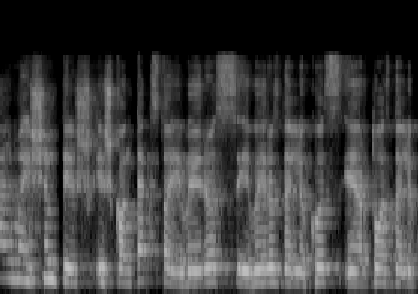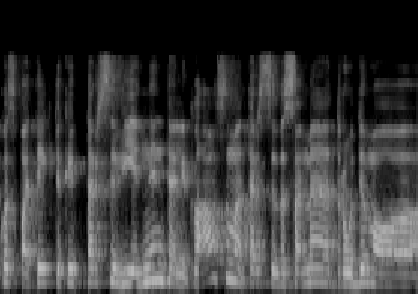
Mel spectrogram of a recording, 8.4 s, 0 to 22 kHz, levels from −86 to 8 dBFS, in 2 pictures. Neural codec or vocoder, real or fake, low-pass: none; real; 9.9 kHz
